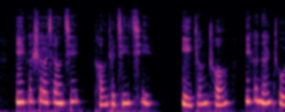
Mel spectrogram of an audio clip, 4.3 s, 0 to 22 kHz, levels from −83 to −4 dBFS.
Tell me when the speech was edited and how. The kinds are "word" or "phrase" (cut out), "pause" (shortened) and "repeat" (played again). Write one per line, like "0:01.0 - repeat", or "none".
none

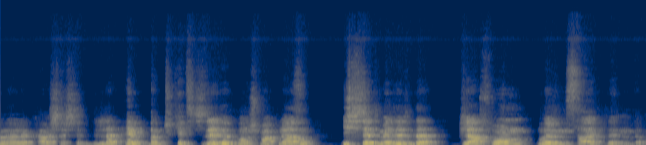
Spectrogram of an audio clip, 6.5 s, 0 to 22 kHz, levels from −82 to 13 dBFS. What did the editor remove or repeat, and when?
0:01.5 - word
0:04.5 - word

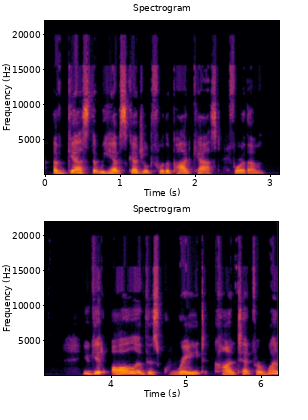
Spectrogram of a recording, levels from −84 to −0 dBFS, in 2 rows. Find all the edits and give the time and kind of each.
0:02.5 - phrase

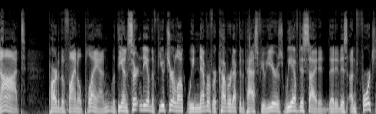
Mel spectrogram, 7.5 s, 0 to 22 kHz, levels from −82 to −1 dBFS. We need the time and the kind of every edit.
0:03.6 - word
0:04.2 - word

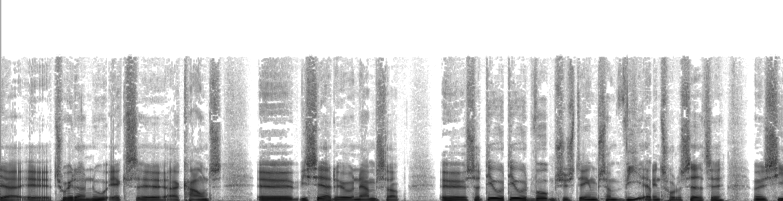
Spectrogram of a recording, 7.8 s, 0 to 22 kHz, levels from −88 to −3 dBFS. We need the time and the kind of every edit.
0:03.0 - word
0:03.8 - phrase
0:05.0 - repeat
0:06.5 - word

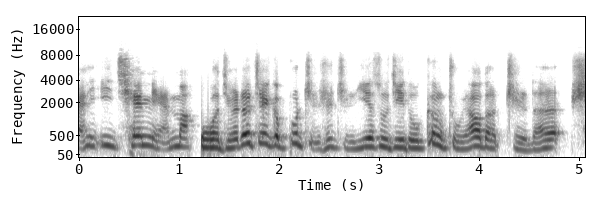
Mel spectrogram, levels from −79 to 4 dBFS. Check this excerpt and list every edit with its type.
0:01.2 - pause

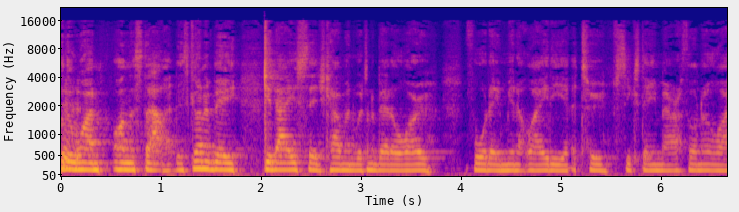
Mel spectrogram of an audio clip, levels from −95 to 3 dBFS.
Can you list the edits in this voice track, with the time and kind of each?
0:01.0 - word
0:02.0 - word
0:02.6 - word
0:03.0 - word
0:05.0 - word

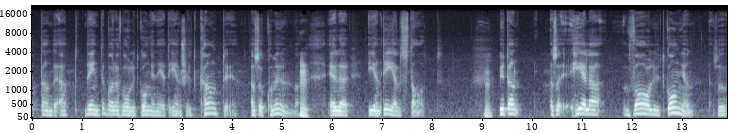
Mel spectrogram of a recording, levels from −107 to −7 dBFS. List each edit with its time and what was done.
0:01.8 - word
0:07.0 - word

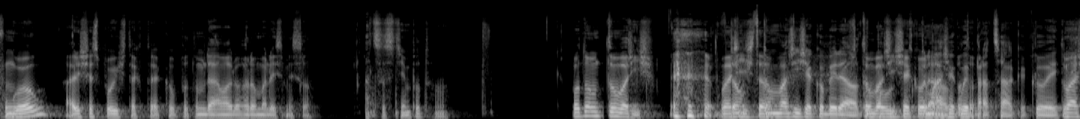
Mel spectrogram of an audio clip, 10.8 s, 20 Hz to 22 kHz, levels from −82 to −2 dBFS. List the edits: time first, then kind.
0:06.0 - word

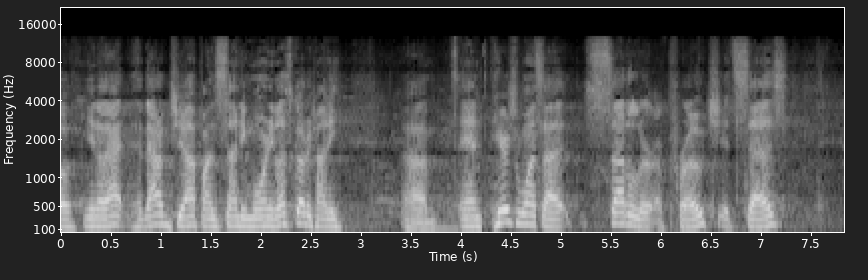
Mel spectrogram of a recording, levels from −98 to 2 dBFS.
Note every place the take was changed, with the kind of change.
0:01.1 - word
0:02.5 - word
0:04.2 - word
0:04.7 - word

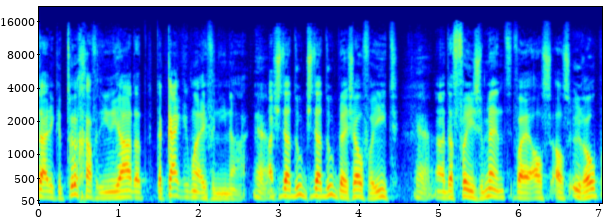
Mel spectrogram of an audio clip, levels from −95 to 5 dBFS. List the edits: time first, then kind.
0:01.4 - pause
0:03.3 - repeat
0:05.9 - phrase

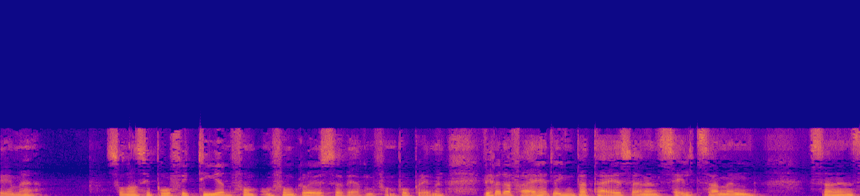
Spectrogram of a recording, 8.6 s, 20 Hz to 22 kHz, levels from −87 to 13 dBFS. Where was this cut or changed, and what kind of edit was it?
0:02.6 - word
0:04.9 - word

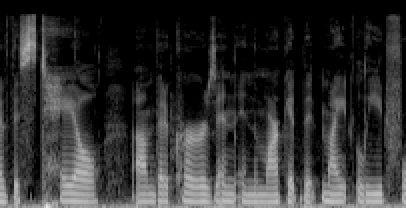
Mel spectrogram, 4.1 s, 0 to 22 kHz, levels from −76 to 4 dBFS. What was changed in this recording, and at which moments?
none

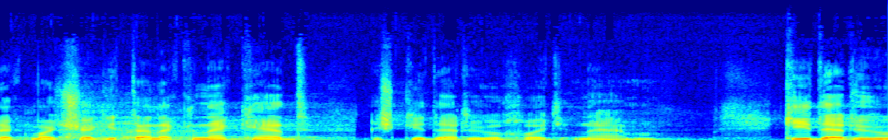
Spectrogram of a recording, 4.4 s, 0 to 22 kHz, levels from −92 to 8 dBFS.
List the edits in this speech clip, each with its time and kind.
0:01.8 - pause

